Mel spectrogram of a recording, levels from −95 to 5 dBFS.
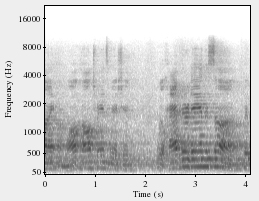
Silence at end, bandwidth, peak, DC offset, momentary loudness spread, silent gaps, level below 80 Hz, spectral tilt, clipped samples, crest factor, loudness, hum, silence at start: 0 s; 10.5 kHz; -14 dBFS; under 0.1%; 15 LU; none; -76 dBFS; -5 dB/octave; under 0.1%; 16 dB; -30 LUFS; none; 0 s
